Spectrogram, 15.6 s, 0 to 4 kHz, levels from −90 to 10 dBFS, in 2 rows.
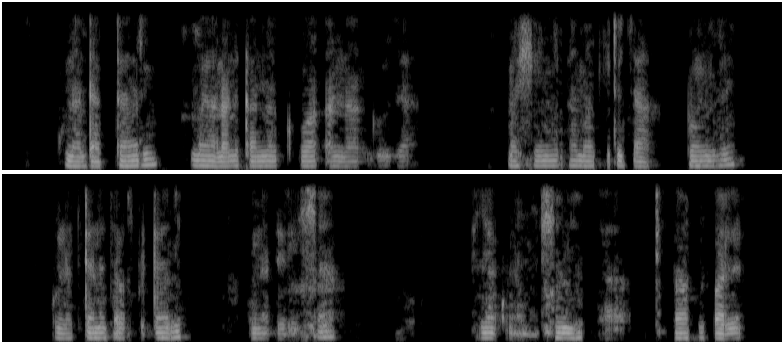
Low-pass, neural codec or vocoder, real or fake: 3.6 kHz; vocoder, 22.05 kHz, 80 mel bands, Vocos; fake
